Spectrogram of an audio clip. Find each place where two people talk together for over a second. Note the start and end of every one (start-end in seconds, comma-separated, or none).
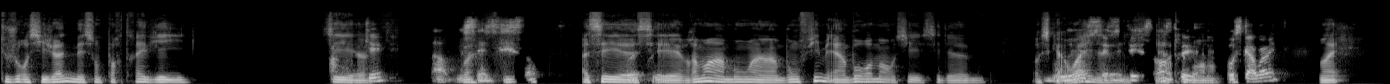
10.4-12.2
